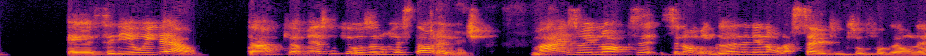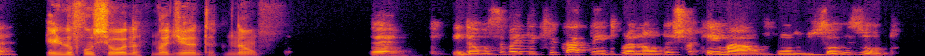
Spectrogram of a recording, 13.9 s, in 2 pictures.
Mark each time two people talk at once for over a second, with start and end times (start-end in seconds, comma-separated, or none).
none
